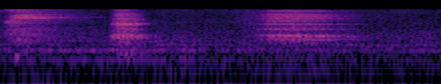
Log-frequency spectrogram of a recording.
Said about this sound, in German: sagt sie, als sich ein paar Bienen nähern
